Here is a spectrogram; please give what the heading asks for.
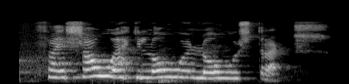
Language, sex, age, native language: Icelandic, male, 8, Icelandic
